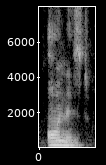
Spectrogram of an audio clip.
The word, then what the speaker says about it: honest: I think H is silent and the sound is honest. O sound.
